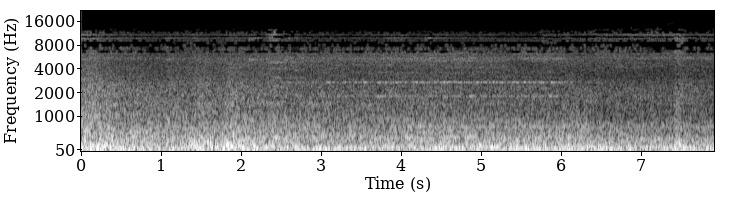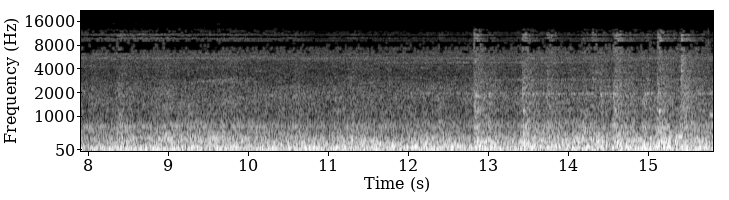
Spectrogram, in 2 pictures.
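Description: Train running through the station with a steady loud rumble, a faint high wheel squeal a few seconds in, and a few sharp clanks near the end.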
